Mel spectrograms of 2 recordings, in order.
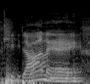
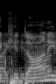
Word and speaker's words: Kidane: you know it's funny it's pronounced my my dad's from eritrea right it's pronounced kidane but since a kid i've always gone by kidani because i thought it sounded too girly how whitewashed is that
